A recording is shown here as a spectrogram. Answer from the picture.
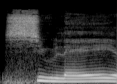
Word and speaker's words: Soule: Soule, or apparently his name is pronounced Soul. Sorry. Was I the only one who thought it was pronounced I thought it was Soule too, man.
